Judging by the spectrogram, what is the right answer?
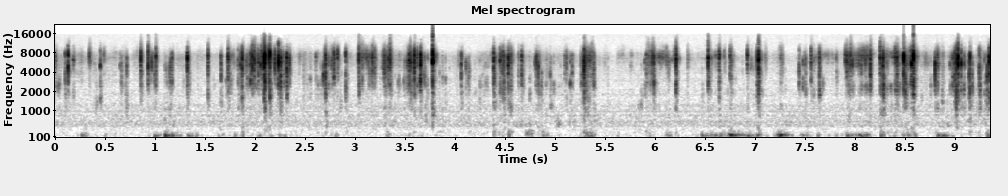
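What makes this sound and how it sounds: Long nails scratch and crinkle a thin clear plastic bag holding a white chalk ball on a desk. Dense bursts of bright, crisp crackling and scratching come and go, with faint soft low thumps beneath and a brief quiet gap just past the midpoint.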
